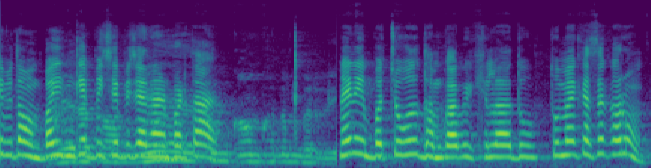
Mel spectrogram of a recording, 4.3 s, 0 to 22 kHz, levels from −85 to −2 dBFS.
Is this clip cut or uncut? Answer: cut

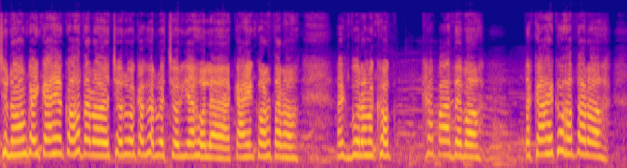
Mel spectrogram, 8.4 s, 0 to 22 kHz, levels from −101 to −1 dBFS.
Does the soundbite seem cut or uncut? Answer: uncut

